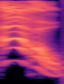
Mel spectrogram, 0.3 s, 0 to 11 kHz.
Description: pain; quake2; coop; Bomberman

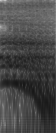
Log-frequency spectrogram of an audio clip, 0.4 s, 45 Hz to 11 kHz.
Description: pain; quake2; coop

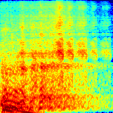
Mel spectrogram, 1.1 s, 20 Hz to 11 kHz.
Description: fall; quake2; coop; Hueteotl

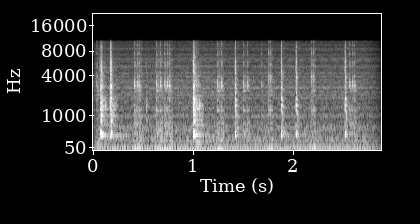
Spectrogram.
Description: cd noise; quake2; mnhcoop

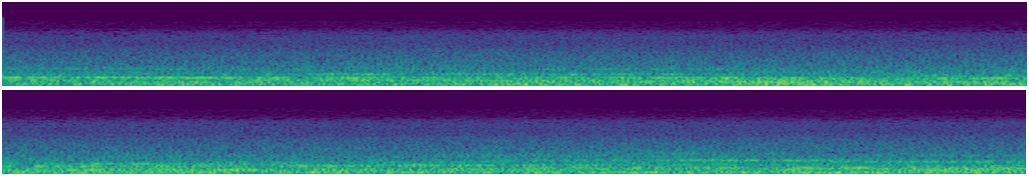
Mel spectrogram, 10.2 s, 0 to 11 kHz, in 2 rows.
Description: wind; quake2; mnhcoop; ambient

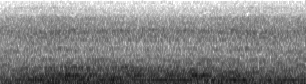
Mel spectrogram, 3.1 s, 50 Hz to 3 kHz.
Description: wind; quake2; redux

